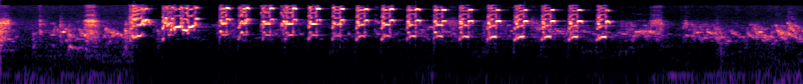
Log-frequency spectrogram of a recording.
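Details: A lovebird gives a rapid, regular string of sharp high chirps, about four per second, over softer flock chatter.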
